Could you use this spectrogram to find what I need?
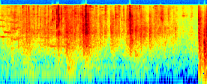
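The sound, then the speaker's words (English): Keys jangle in several short metallic bursts, followed by a louder clunk and rattle as the front door of a home is unlatched and pulled open. No one speaks. “I'm just about to open the front door.”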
